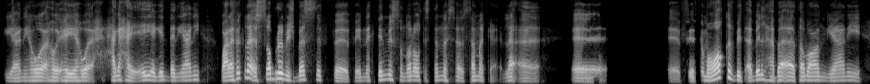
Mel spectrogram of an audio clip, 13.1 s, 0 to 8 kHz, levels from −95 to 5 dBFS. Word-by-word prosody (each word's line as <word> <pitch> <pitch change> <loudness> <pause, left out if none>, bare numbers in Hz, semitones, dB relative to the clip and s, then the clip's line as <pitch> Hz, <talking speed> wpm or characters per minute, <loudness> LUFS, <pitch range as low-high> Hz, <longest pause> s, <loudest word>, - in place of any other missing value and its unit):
يعني 120 +1 -6
هو 135 +1 +3
هو 130 +1 +1
هي 125 0 +2
هو 130 +1 +3
ح - - -6 0.2
حاجة 140 +2 -1
حقيقية 145 +1 +1
جدًا 135 0 -2
يعني، 140 +4 -4 0.3
وعلى 135 +3 +5
فكرة 215 +5 +4
الصبر 185 +8 +5
مش 145 -7 -2
بس 160 +6 -1
في 120 -8 -3
في - - -7
إنّك 125 0 -9
ترمي 160 +3 +1
الصنّارة 140 -2 -2
وتستنى 135 +1 -6
الس 135 - -9
السمكة، 135 +4 -5
لأ، - - -4
آآ، - - -17 0.5
آآ، - - 0 1.4
في - - -5
في - - -6
مواقف 180 - +6
بتقابلها 150 0 0
بقى 145 -1 +3
طبعًا 140 0 +1
يعني 130 -1 -7
140 Hz, 150 wpm, -22 LUFS, 125-150 Hz, 1.4 s, مواقف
